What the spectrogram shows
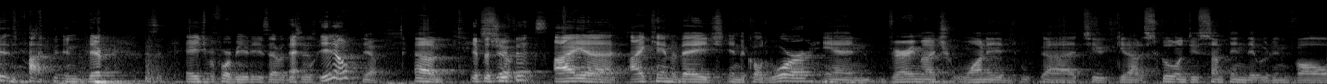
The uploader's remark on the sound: We recorded today before a live audience in Austin! Austin Hall, that is, on the campus of Harvard Law School!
